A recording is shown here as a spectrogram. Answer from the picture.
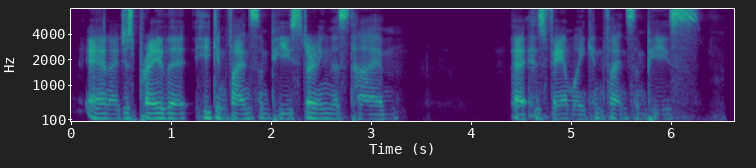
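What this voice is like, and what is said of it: Emotional, strained, fading voice. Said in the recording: “I'm losing my voice and I'm getting emotional now”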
